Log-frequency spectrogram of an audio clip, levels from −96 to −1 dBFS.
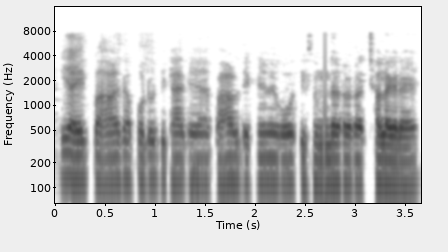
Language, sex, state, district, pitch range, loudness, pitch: Hindi, male, Uttar Pradesh, Etah, 110-120 Hz, -33 LUFS, 115 Hz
